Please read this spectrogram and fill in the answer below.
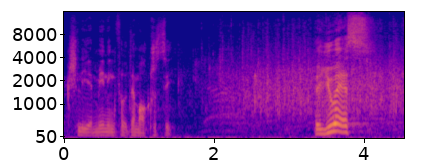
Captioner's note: applause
